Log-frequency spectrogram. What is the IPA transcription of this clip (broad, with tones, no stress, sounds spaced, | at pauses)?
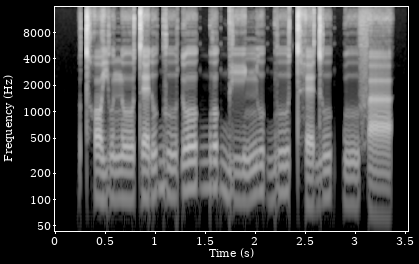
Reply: tʰ ɔ˨ j u˨ n oː˨ t ɛ˨ ɾ u˦ ɡ uː˨ ɗ oː˦ ɡ͡b o˦ ɡ͡b iː˨ ɲ u˦˨ ɡ͡b uː˦ tʰ ɛ˨ d uː˦ k͡p uː˨ f a˨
